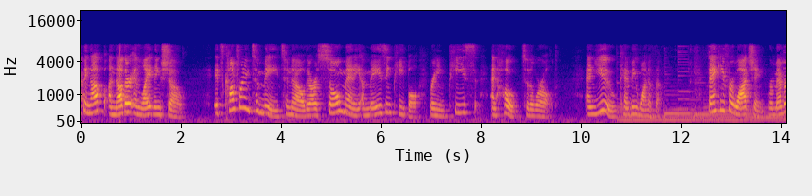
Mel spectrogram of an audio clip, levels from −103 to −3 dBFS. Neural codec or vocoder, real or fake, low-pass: none; real; 7.2 kHz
